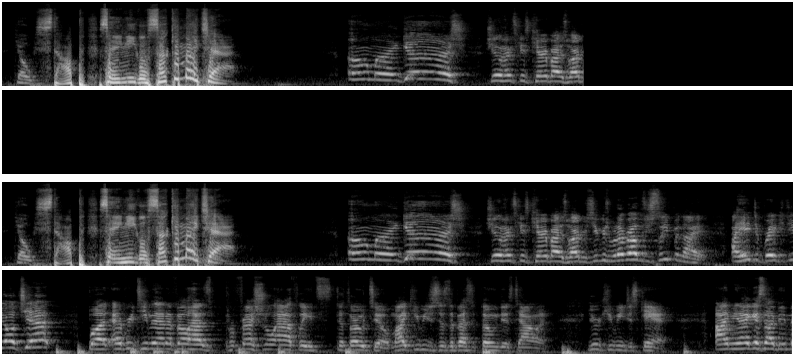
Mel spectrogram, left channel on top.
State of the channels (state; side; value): drops out; left; at 5.9 s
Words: Yo, stop saying Eagles suck in my chat. Oh my gosh. Jalen Hurts gets carried by his wide receivers. Whatever helps you sleep at night. I hate to break it to y'all, chat, but every team in the NFL has professional athletes to throw to. My QB just is the best at throwing to his talent. Your QB just can't. I mean, I guess I'd be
